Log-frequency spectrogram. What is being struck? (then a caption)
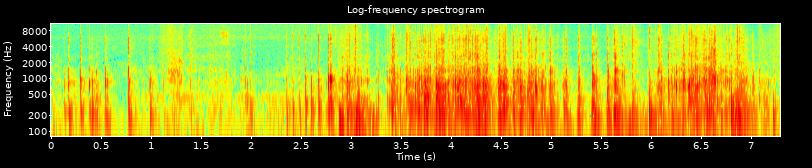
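Plastic paddle hairbrush. Fingertips of both hands rapidly tap and strum the white plastic bristles of a blue plastic paddle hairbrush lying bristles-up on a notebook. The result is a fast, irregular run of short, dry clicks and scratchy flicks. The sparse taps at the start build into a dense, continuous scratching patter.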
